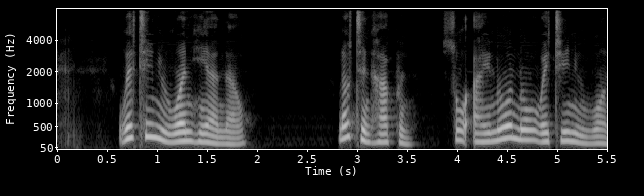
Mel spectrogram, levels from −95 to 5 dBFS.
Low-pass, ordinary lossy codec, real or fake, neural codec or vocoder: none; none; fake; codec, 16 kHz, 2 kbps, FunCodec, trained on LibriTTS, 25 frames a second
